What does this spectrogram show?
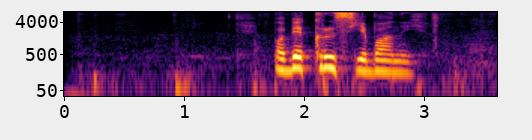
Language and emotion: Russian, angry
